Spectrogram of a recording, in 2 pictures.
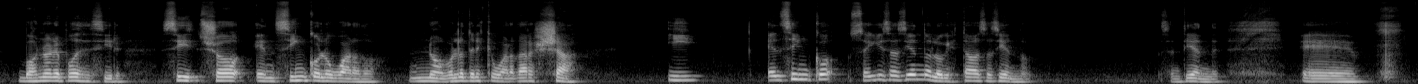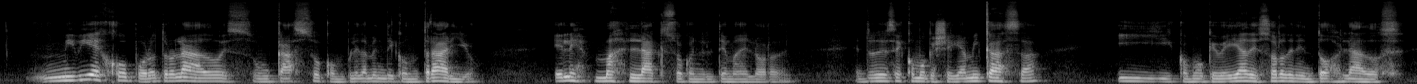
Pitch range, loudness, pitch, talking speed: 130-170 Hz, -22 LUFS, 150 Hz, 140 wpm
